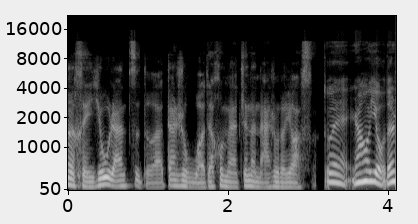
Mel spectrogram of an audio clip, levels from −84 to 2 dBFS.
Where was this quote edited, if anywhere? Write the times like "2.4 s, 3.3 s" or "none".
3.1 s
